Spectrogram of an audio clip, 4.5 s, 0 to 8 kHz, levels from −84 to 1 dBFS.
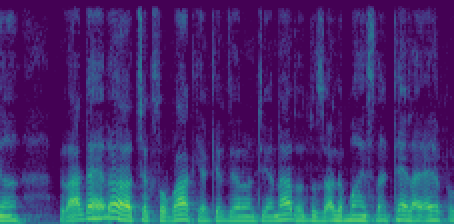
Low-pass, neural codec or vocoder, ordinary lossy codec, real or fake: none; codec, 16 kHz, 2 kbps, FunCodec, trained on Chinese and English, 25 frames a second; none; fake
